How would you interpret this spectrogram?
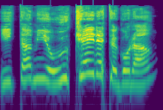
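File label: Voice encounter, Japanese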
